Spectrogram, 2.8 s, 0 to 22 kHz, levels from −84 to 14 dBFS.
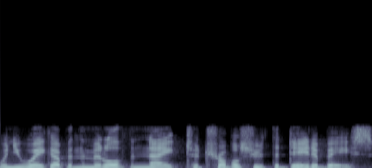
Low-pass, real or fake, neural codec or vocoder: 5.4 kHz; real; none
